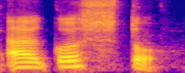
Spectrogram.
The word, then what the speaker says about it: agosto: Okey, Agosto ni senang a macam Ogos tapi Agosto.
